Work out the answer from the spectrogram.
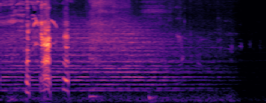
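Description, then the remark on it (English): A loud, sustained train horn blares a steady chord as a train comes through during a baseball game, with a few bright bell clangs ringing out near the start before the horn gradually fades away. “I mean, don't you hate it when a train comes through and interrupts a baseball game?”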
